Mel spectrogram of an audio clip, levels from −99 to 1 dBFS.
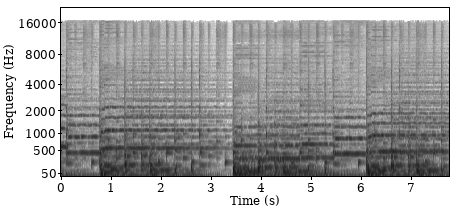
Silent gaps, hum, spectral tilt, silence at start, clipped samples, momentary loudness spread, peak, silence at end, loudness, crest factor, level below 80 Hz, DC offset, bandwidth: none; none; -6.5 dB/octave; 0 s; under 0.1%; 7 LU; -2 dBFS; 0 s; -19 LUFS; 16 dB; -24 dBFS; 3%; 17 kHz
